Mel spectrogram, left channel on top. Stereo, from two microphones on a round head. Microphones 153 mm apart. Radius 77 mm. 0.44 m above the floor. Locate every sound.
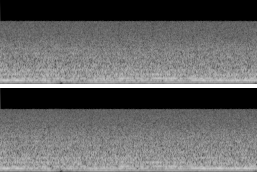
Only background noise.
